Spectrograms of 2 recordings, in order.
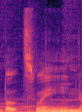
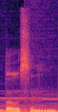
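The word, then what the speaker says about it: boatswain: the the guy at the boat Swain or the boson depending on how you if you believe the way he pronounces it yeah I don't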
